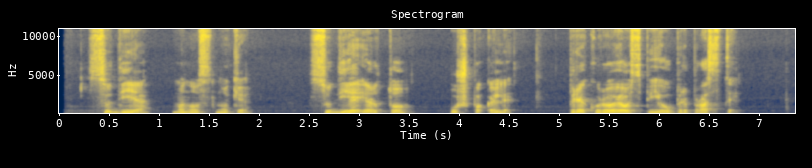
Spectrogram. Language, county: Lithuanian, Tauragė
